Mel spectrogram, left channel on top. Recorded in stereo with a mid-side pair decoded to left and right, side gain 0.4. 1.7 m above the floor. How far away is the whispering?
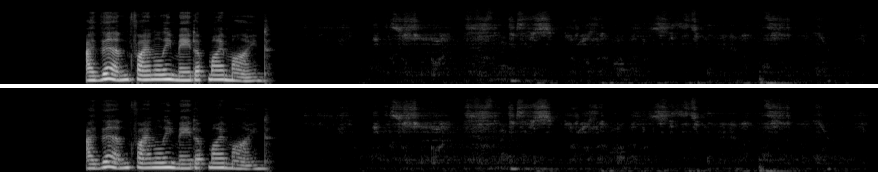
About 1.4 m.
